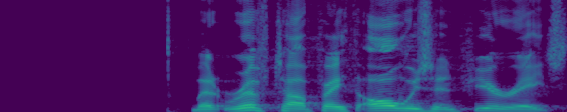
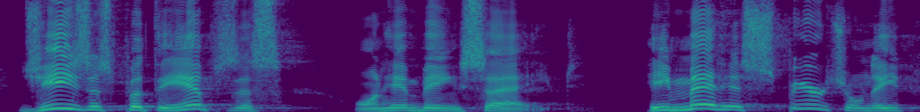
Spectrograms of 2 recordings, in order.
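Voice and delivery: ordinary talk

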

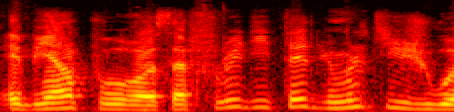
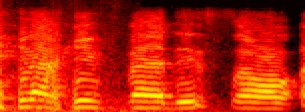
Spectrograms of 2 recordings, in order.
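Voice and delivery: laughing; 4 semitones higher, 5 dB louder than usual. Real, not acted. Mocking friend while laughing.

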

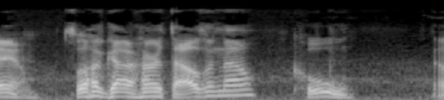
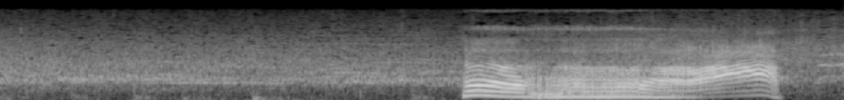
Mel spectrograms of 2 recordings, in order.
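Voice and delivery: long, drawn-out groan of exasperation; exasperated groan. Real, not acted. Gamer fed up with the game, long exasperated groan. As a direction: let out a long sigh that swells into a groan.

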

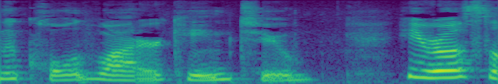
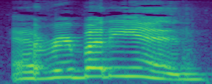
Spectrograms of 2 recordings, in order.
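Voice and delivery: raised, rounding-up call; higher call to the whole group; 5 semitones higher, 4 dB louder than usual. A narrator's reading. Father calls family into truck, calling out. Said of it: "called Mister Arable".

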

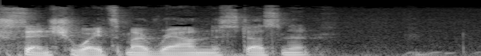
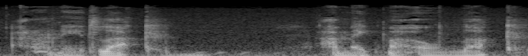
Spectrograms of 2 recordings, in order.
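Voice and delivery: whisper; 4 semitones lower, 16 dB quieter than usual. Real, not acted. Whispering to herself.

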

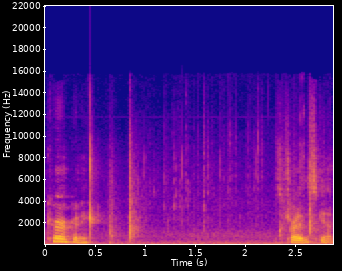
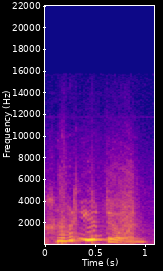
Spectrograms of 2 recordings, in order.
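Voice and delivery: laughing question; 5 semitones higher than usual. Real, not acted. Laughing at the pet.

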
